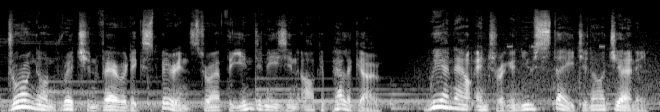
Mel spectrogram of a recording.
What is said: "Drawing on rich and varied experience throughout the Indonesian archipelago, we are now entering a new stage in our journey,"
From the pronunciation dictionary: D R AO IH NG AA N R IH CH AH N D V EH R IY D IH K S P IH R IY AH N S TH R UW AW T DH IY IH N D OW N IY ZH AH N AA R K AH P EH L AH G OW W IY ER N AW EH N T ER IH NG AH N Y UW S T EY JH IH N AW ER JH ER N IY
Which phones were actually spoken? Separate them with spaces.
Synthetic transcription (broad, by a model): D R AO IH NG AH N R IH CH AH N V EH R IY D IH K S P IH R IY AH N S TH R UW AW T DH IY IH N D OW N IY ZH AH N AA R K AH P EH L AH G OW W IY ER N AW EH N T ER IH NG AH N Y UW S T EY JH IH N AW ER JH ER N IY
